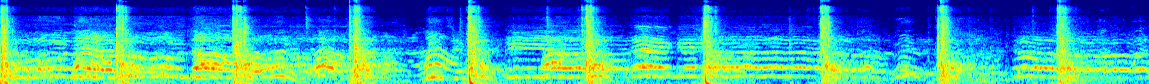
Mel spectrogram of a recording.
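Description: Hand matam: a crowd of men slapping their bare chests in unison, one loud slap a little under every second. Many men's voices chant and cry out between the strikes.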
